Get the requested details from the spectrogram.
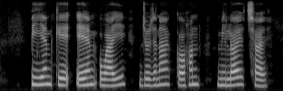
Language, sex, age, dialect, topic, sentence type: Maithili, female, 18-24, Southern/Standard, agriculture, question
